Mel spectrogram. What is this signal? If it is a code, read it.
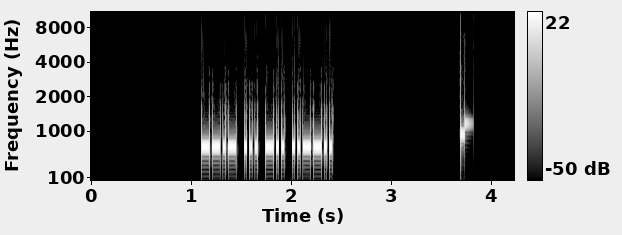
Morse code, heard as a keyed tone, about 44 wpm, 700 Hz. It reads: QSD?
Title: Q-Codes 45wpm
